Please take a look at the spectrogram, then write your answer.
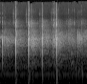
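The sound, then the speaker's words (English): A church audience claps for Wes, a young adult of the church, in a steady, even rhythm, five sharp beats standing out over a soft wash of scattered applause and crowd murmur, moderately loud throughout. “You can clap Wes if you want.”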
